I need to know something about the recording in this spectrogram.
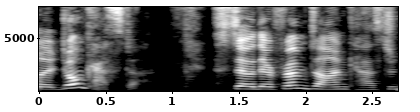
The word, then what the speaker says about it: Doncaster: to be young and in love they're from don questa um caddy said they're from dawn caster did i pronounce that correctly and simon said simon kind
